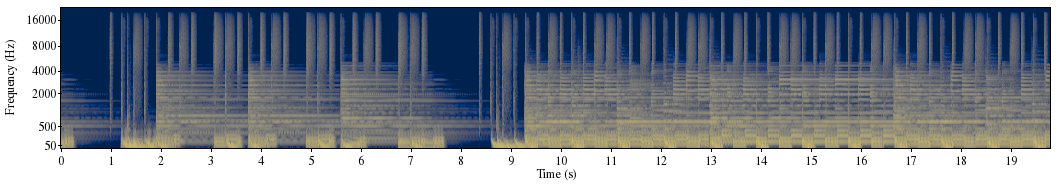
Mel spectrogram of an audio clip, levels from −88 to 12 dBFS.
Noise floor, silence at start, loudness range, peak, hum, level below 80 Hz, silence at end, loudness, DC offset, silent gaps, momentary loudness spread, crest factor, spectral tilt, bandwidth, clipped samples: -48 dBFS; 0 s; 5 LU; 0 dBFS; none; -22 dBFS; 0 s; -18 LUFS; under 0.1%; none; 9 LU; 16 dB; -5.5 dB/octave; 20 kHz; under 0.1%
